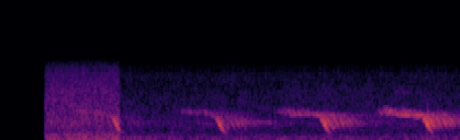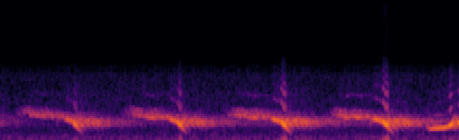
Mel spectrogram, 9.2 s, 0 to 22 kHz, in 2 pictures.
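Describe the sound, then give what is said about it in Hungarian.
A chaffinch song phrase slowed eightfold: a steady series of long, downward-swooping whistled notes, about one per second, growing louder toward the end, with no voices. “Most hallgassuk meg az erdei pinty énekét normál lejátszásban, majd egy ének strófáját 8-szoros lassításban is.”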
